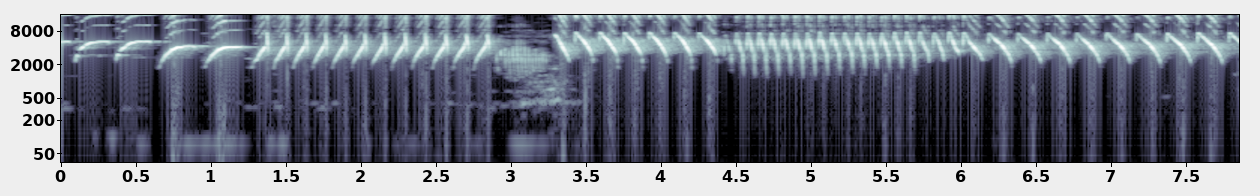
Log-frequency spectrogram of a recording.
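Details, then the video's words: A Belgian canary sings a clear, lively song of rapid trills of bright, sweeping notes, switching between fast rolls and slower repeated chirps, all high-pitched and continuous. "suara kenari gacor jernih"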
